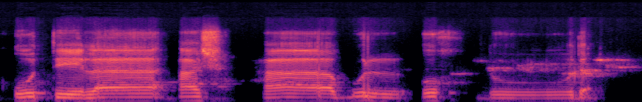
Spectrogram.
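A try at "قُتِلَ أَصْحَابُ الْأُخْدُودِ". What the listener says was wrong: Nah, pertama lam harus pendek ya. Qutila masuk. Kemudian selanjutnya adalah makhraj pada shad ya. Yang barusan terdengar itu lebih dekat kepada makhrajnya shin. Asha, utila asha. Nah, ini dekat dengan shin. Yang benar adalah utila aus. Dia sama seperti S ya. Penyebutan Indonesia sama seperti S, tapi S yang di-O-kan. Ya, ada ditebalkan.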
